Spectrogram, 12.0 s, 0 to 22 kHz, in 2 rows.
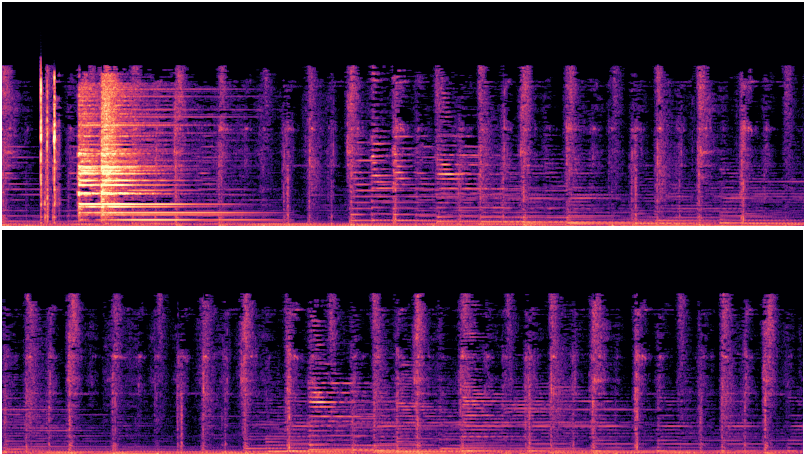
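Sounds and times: background music: 0:00.0 - 0:12.0
bell ding: 0:00.4 - 0:02.1.

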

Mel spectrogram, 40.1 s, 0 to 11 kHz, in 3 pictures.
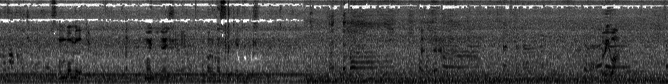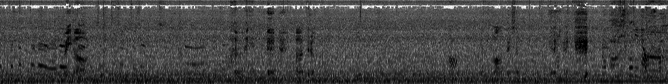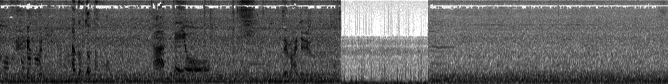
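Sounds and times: jet airliner cabin rumble: 0:00.0 - 0:40.0.

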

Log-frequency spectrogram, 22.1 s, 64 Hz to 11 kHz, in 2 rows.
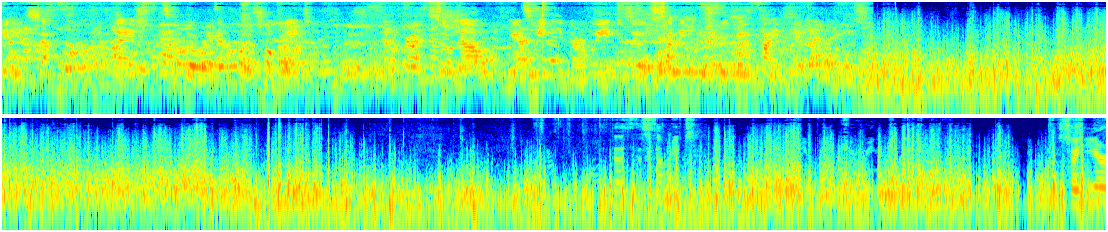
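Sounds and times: gusty wind buffeting microphone: 0:00.0 - 0:22.0.

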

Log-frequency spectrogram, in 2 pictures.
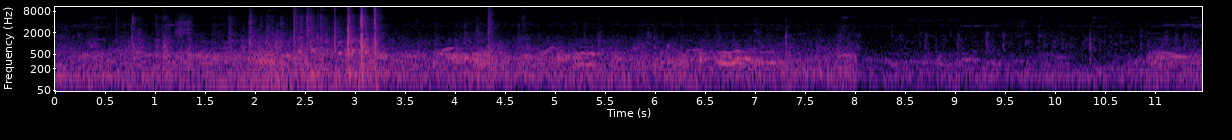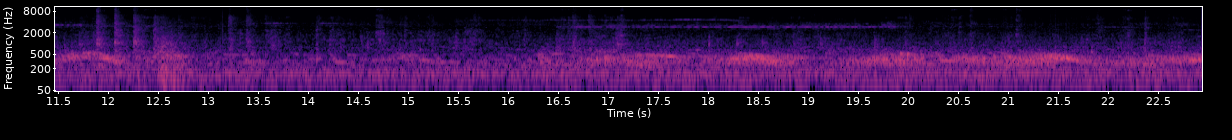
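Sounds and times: pigeons cooing: 0:00.0 - 0:08.1, 0:10.8 - 0:22.9.

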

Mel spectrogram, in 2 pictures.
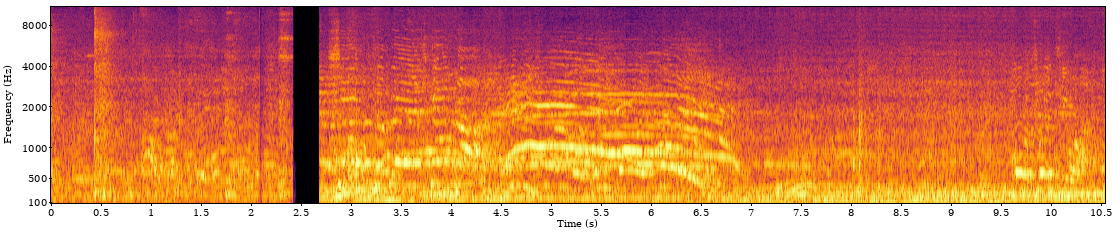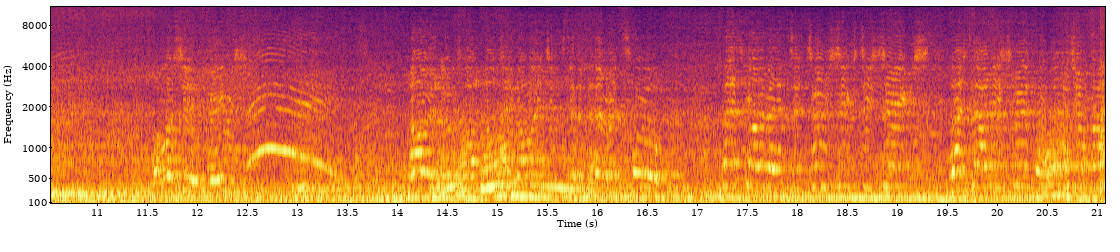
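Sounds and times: car engines idling: 0:00.0 - 0:21.0
voices: 0:00.0 - 0:21.0.

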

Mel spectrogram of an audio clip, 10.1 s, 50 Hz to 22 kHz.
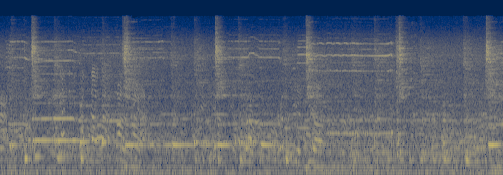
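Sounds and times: high ringing gongs: 0:00.0 - 0:10.0.

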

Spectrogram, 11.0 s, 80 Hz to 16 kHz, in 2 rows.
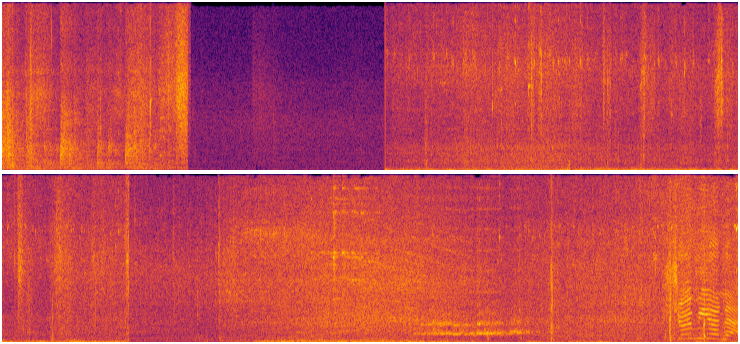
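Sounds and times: low rumble with thuds: 0:02.9 - 0:06.5
car engine revving: 0:02.9 - 0:11.0
tyres squealing: 0:06.6 - 0:11.0.

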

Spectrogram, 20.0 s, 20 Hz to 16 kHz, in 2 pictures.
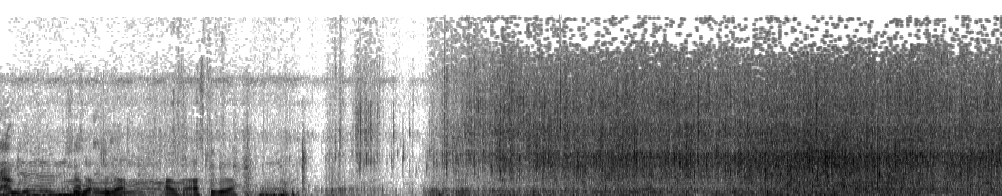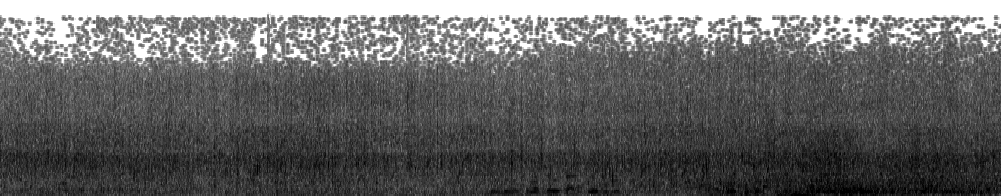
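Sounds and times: water gushing onto plastic sheet: 0:03.2 - 0:20.0.

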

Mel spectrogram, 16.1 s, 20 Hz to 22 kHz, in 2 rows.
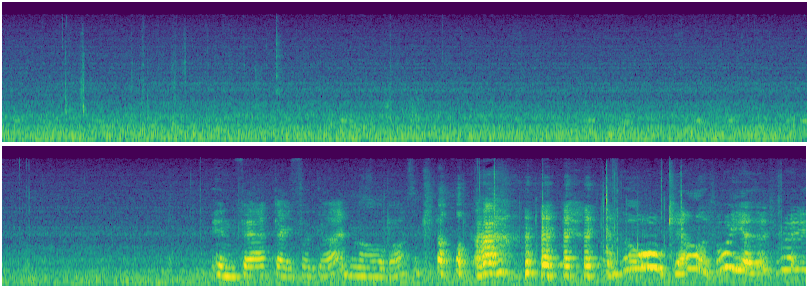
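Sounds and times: low background rumble: 0:00.0 - 0:16.0.

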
